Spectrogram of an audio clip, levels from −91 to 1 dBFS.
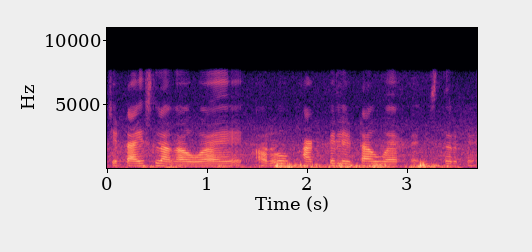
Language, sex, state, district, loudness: Hindi, female, Maharashtra, Mumbai Suburban, -18 LUFS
